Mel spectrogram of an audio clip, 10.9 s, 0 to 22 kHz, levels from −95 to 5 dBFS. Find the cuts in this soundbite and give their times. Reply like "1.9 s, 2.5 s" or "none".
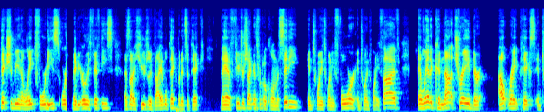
1.3 s, 8.2 s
